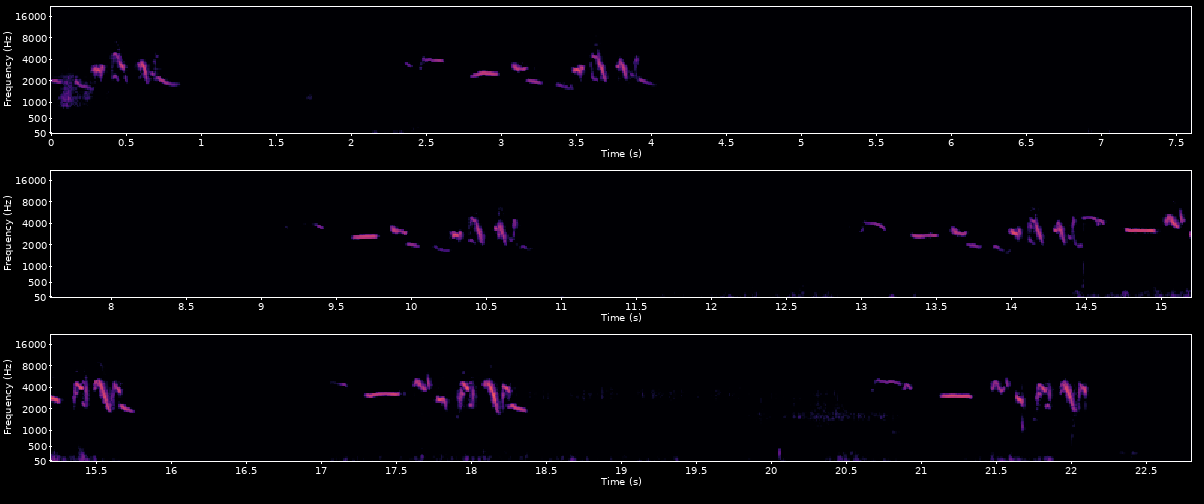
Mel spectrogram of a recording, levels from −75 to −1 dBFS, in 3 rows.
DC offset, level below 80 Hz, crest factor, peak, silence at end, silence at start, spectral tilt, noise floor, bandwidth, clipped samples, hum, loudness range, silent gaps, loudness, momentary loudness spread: under 0.1%; -76 dBFS; 26 dB; -16 dBFS; 0.7 s; 0 s; 1 dB/octave; -88 dBFS; 15.5 kHz; under 0.1%; none; 9 LU; none; -34 LUFS; 17 LU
